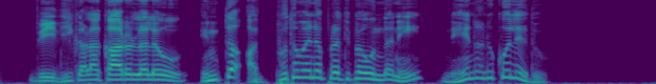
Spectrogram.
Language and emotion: Telugu, surprised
